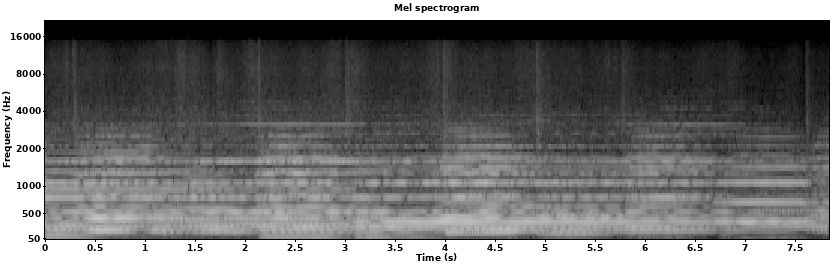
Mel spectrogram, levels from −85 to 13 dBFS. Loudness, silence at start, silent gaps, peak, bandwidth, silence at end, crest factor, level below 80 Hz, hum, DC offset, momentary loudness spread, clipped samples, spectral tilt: -17 LUFS; 0 s; none; -4 dBFS; 15 kHz; 0 s; 14 dB; -52 dBFS; none; 0.1%; 7 LU; under 0.1%; -7 dB/octave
